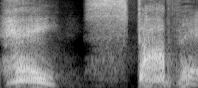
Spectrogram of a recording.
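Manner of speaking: mock irritated, rough, fed-up, annoyed tone. Retelling a phone call, imitating Evan getting mad. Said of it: "he just starts getting so freaking mad".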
